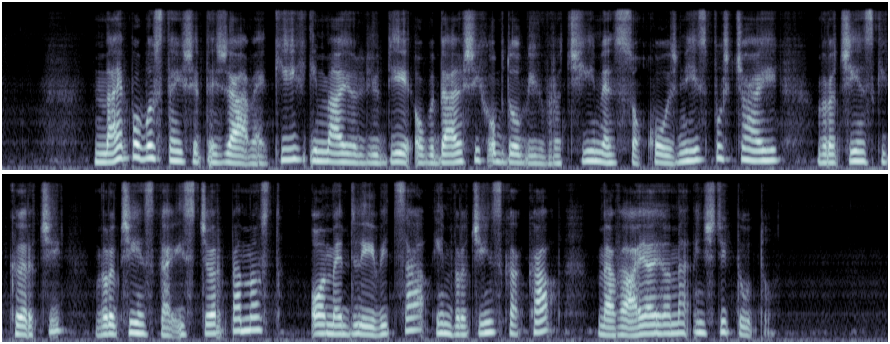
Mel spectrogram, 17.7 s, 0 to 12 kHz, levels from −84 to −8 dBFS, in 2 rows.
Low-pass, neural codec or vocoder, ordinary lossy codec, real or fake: 9.9 kHz; autoencoder, 22.05 kHz, a latent of 192 numbers a frame, VITS, trained on many speakers; none; fake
